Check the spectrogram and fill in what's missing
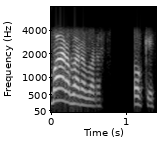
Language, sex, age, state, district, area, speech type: Marathi, female, 60+, Maharashtra, Nanded, urban, conversation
